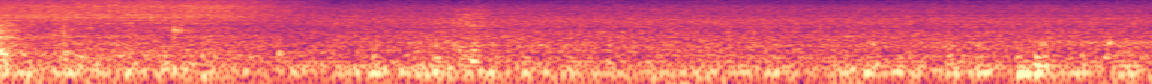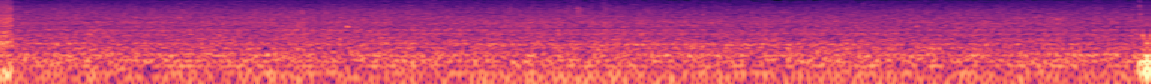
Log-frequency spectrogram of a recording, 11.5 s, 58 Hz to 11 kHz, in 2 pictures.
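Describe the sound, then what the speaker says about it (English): Onions cooking in a hot pan for a stir fry, a steady broad sizzle and hiss throughout, fairly faint and even, dropping slightly in level partway through. "Now they're gonna cook for 4 to 5 minutes until they're translucent and tender."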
